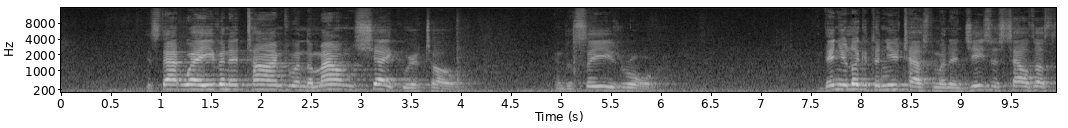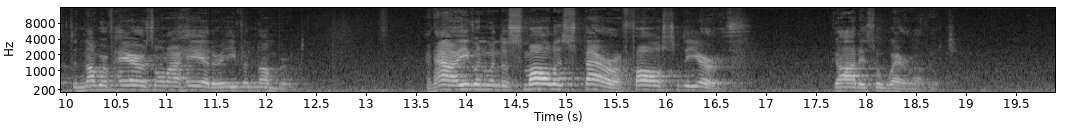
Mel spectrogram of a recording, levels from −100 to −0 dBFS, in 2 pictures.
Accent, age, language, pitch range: American, 60-79, English, 150-195 Hz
